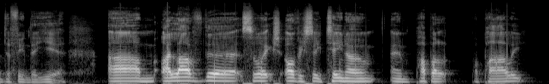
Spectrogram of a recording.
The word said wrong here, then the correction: Papali'i: Wait, how do they actually pronounce it now, is it? – Papali'i. – Papali'i, sorry.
